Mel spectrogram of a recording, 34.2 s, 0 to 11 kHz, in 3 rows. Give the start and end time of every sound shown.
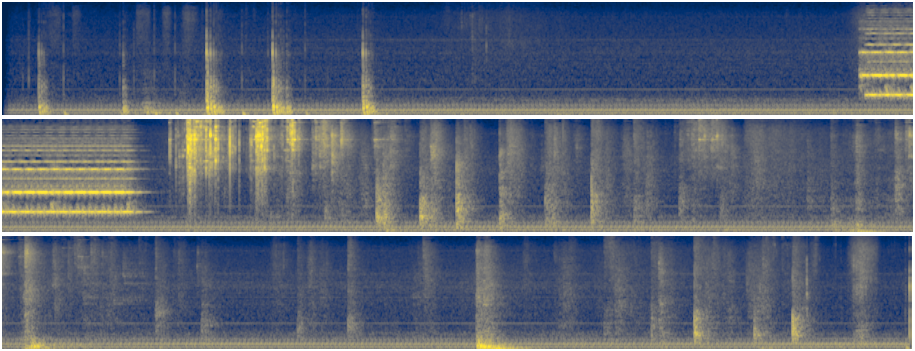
10.6s-13.3s: bell ringing
13.5s-16.0s: keys
16.0s-21.0s: footsteps
20.0s-20.7s: keys
22.0s-23.5s: door
23.4s-24.0s: keys
24.5s-28.1s: footsteps
28.6s-29.5s: door
30.2s-33.9s: footsteps

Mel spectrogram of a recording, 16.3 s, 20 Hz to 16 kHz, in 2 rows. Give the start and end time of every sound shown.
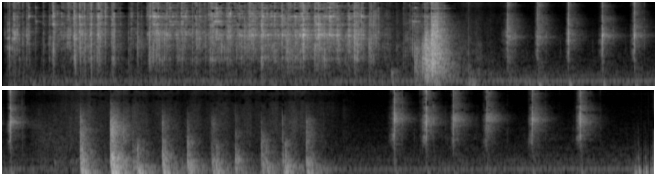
0.0s-5.7s: keys
9.1s-12.1s: footsteps

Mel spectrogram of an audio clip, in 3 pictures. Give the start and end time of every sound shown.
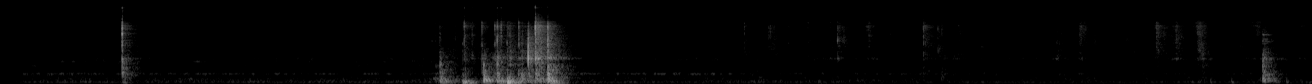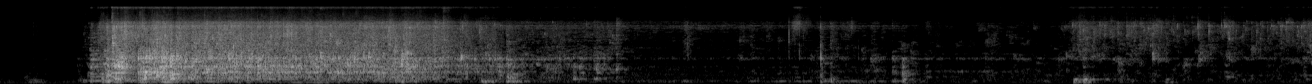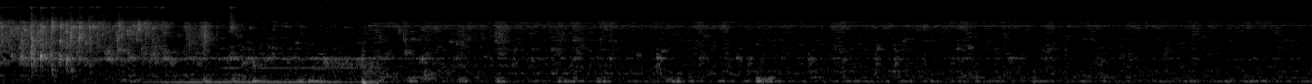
1.1s-1.5s: light switch
4.3s-5.8s: door
13.9s-19.4s: toilet flushing
23.8s-28.4s: running water

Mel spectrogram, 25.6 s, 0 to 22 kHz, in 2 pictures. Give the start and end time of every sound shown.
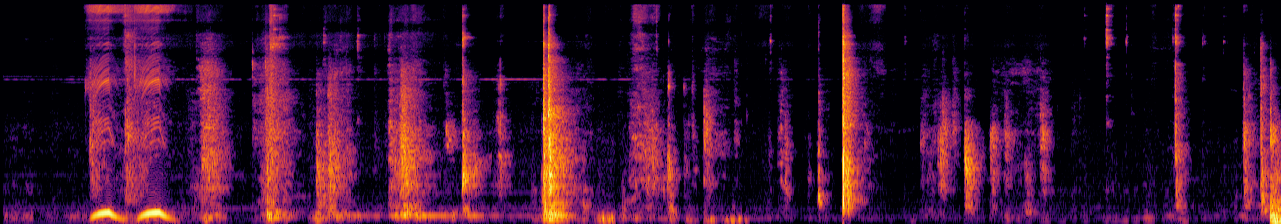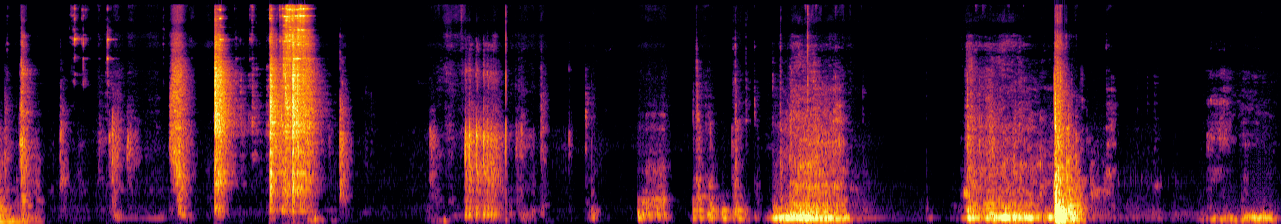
0.8s-1.8s: phone ringing
2.0s-4.3s: footsteps
5.3s-5.9s: door
8.2s-8.8s: light switch
12.3s-13.6s: door
13.9s-14.2s: keys
14.8s-16.2s: keys
20.5s-21.5s: wardrobe or drawer
22.4s-23.7s: wardrobe or drawer

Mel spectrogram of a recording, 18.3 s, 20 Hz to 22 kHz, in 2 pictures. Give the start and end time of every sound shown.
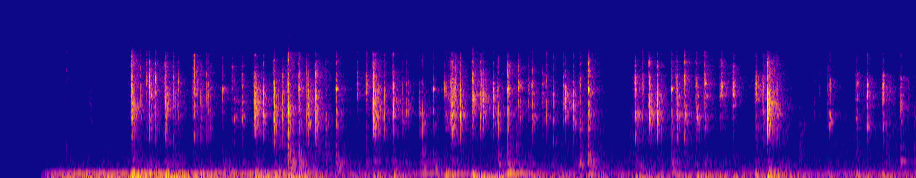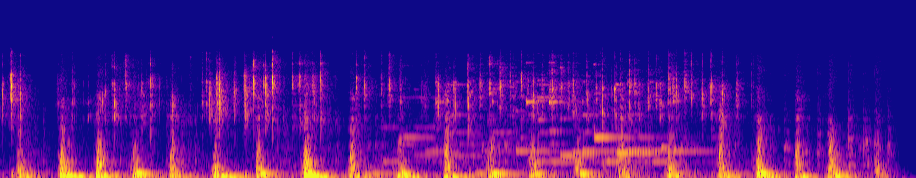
1.3s-17.0s: keyboard typing
9.2s-18.3s: footsteps
12.7s-16.6s: phone ringing

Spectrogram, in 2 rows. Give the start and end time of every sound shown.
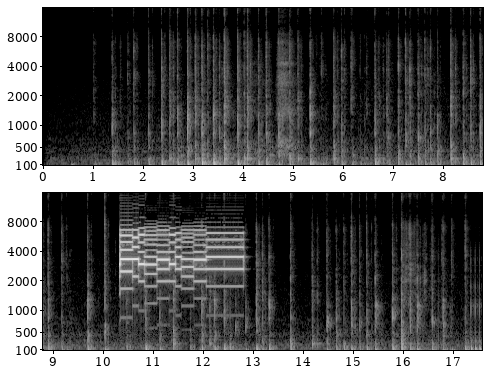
1.1s-17.6s: keyboard typing
10.3s-12.9s: phone ringing

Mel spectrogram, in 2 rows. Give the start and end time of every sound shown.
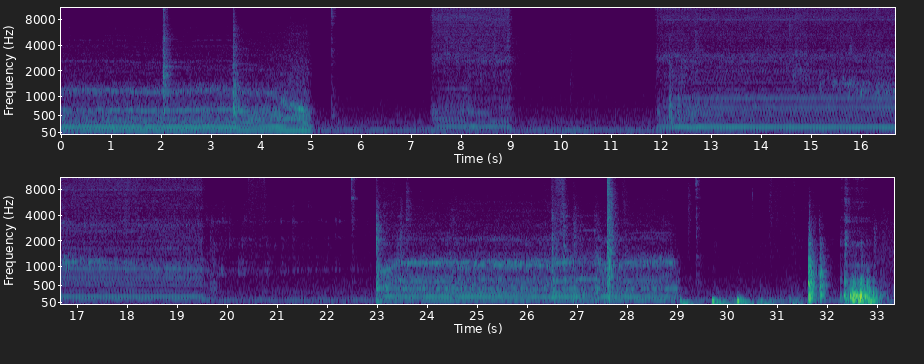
0.0s-5.6s: coffee machine
7.4s-9.3s: coffee machine
11.9s-19.8s: coffee machine
22.9s-29.5s: coffee machine
29.6s-31.4s: footsteps

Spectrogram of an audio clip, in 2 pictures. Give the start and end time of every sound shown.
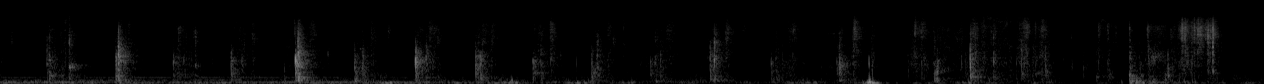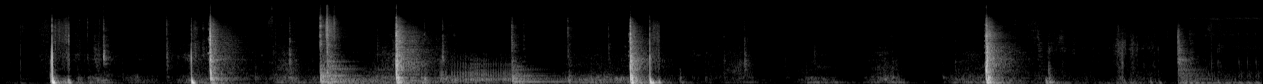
0.3s-12.3s: footsteps
13.0s-13.8s: wardrobe or drawer
14.5s-15.2s: wardrobe or drawer
15.8s-17.1s: wardrobe or drawer
17.7s-18.4s: wardrobe or drawer
18.8s-19.4s: wardrobe or drawer
22.3s-23.3s: wardrobe or drawer

